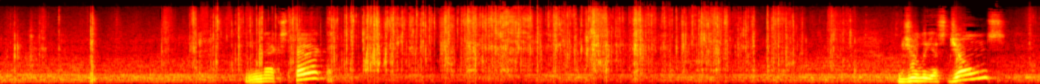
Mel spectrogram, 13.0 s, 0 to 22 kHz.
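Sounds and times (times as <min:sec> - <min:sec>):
foil wrapper crinkling: 0:02.4 - 0:10.8.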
